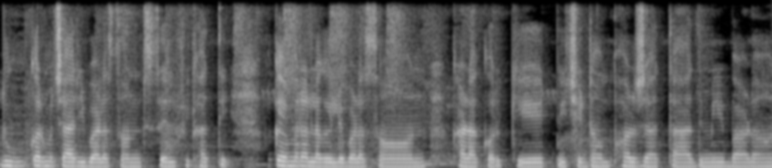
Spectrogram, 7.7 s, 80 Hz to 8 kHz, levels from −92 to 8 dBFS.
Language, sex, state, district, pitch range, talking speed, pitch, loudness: Bhojpuri, female, Uttar Pradesh, Ghazipur, 185-195 Hz, 115 wpm, 190 Hz, -18 LUFS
